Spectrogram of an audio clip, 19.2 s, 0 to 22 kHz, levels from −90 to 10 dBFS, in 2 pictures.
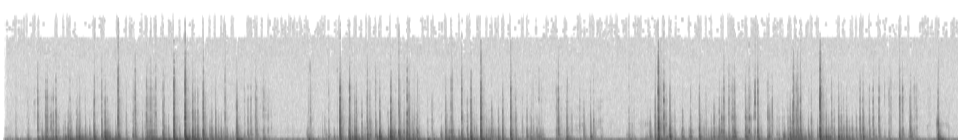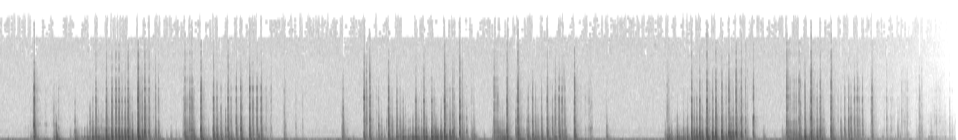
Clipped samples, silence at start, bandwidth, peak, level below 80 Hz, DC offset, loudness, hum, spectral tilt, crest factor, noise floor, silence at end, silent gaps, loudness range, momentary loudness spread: under 0.1%; 0.05 s; 20 kHz; -4 dBFS; -42 dBFS; under 0.1%; -30 LUFS; none; -4.5 dB/octave; 26 dB; -53 dBFS; 0.25 s; none; 2 LU; 14 LU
